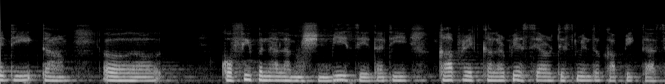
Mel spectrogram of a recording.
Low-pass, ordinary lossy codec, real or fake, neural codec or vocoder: 7.2 kHz; none; real; none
